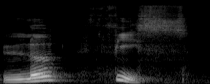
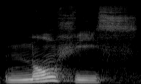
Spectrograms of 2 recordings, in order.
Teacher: you completely ignore the L and pronounce the S as if it were S as in Sam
